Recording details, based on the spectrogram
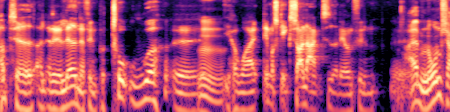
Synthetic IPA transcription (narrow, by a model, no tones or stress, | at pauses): ɒ̽b̥̚t͡sʰɛ̰ːð̩ˠɒæd̥eælɛːðˠdenæɐfil̰mpʰɒ̽t͡sʰo̝̰ːuːɐøihæwɑ̈ɪd̥e̝æɐmɒ̽sɡ̥e̝ːeɡ̥sɒ̽lɑ̈ŋ̰t͡sʰið̞̰ˠælɛːʊenfil̰m | ɑɪmno̝ːn̩s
